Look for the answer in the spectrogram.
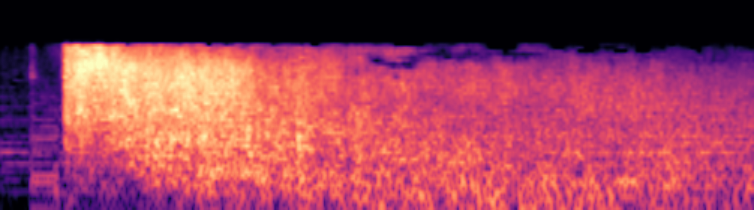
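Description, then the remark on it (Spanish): A sudden loud crack of thunder bursts in after a brief quiet moment, then rolls into a heavy, sustained rumble that slowly fades over several seconds, with no voices. “Con el calor del sol, se va evaporando esa agua que por último se convierte en nubes y en última síntesis, en energía. En rayos y truenos.”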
